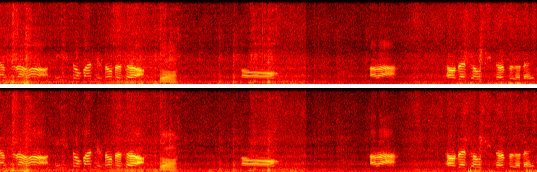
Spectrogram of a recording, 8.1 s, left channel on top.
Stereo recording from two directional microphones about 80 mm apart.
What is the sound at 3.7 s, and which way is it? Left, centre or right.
Speech, centre.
